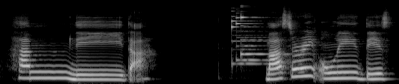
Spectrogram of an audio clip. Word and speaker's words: 합니다: If a syllable ends with a P sound, like 비읍 or 피읍, and the next syllable starts with 니은 or 미음, the P turns into M sound. That gives 합니다 to 합니다.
